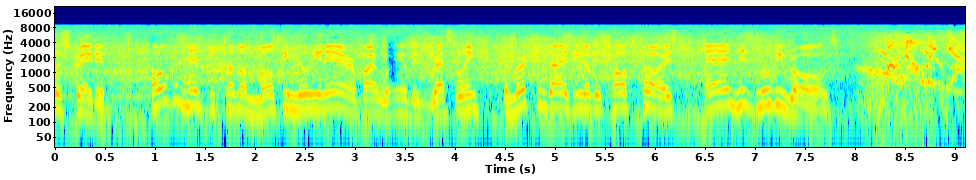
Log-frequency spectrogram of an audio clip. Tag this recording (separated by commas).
Speech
